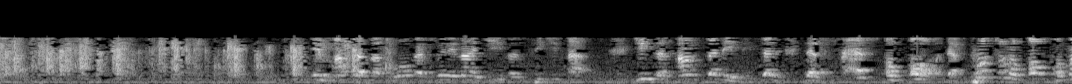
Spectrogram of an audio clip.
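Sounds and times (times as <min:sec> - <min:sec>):
audience clapping: 0:00.0 - 0:04.0
speech: 0:04.0 - 0:10.7.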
